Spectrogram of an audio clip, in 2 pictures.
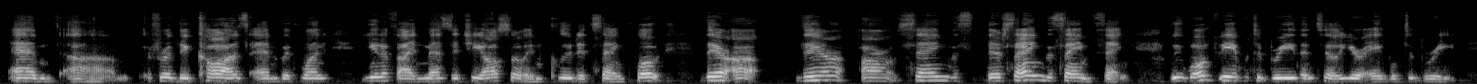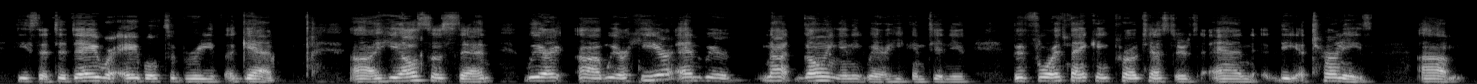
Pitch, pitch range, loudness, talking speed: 150 Hz, 140-170 Hz, -21 LUFS, 140 wpm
